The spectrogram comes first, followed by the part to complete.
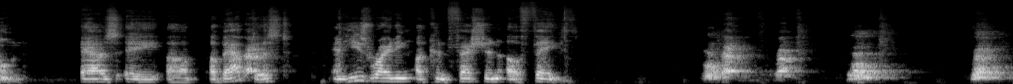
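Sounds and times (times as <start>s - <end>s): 
speech: 1.0s - 5.8s, 7.1s - 7.4s
two pet dogs barking: 2.4s - 2.9s, 7.0s - 10.1s.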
